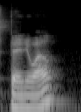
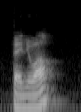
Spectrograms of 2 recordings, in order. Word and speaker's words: Buñuel: But anyways, The Exterminating Angel is a 1962 Mexican supernatural surrealist film written and directed by Luis Buñuel. – How do you say his name? – Buñuel.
